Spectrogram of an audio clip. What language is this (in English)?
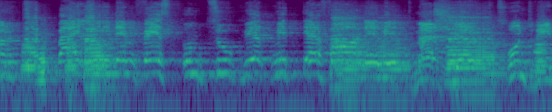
German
